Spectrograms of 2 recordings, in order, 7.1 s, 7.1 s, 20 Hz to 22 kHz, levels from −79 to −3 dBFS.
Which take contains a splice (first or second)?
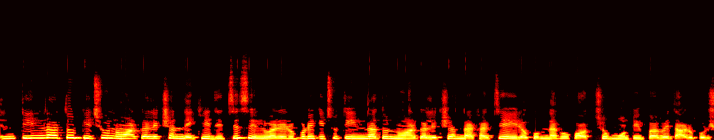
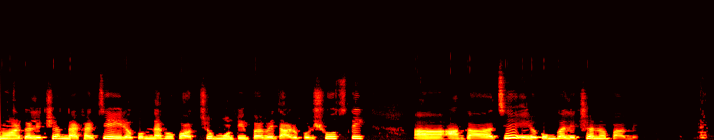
second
